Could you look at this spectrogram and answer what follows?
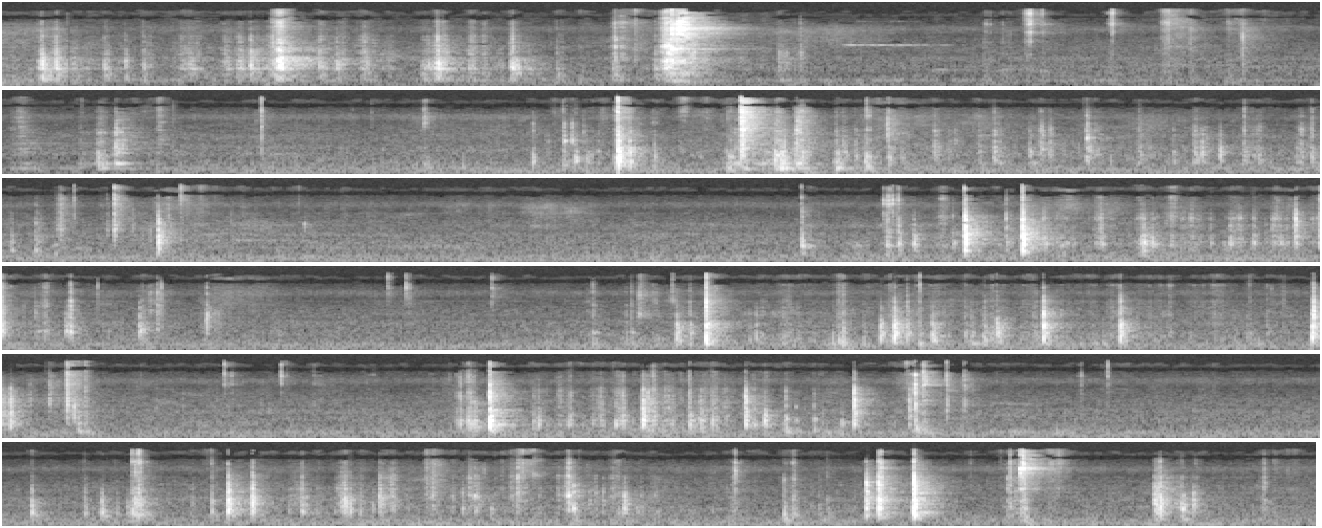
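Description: Small screws being fitted and tightened with a screwdriver: scattered light metallic clicks and ticks, in short clusters with pauses between.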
